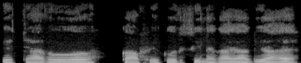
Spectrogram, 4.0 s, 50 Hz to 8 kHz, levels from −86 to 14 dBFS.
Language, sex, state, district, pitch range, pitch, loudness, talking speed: Hindi, male, Bihar, Jahanabad, 120-125 Hz, 125 Hz, -19 LUFS, 120 wpm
